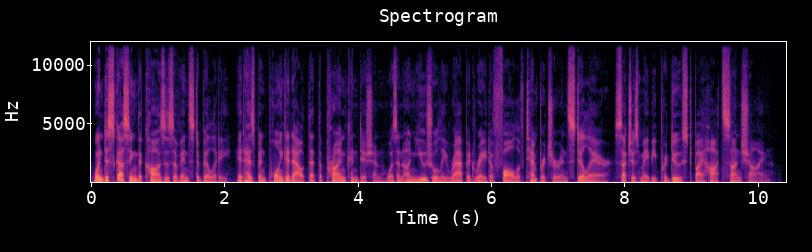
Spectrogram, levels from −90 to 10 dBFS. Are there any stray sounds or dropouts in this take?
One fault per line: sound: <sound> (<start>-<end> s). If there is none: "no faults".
no faults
